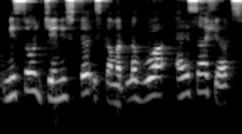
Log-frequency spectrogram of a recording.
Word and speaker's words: misogynist: Form बन गई miss, और गाइन जब इंग्लिश में आया तो वो जैन यानी कि जेनिस्ट, इस तरीके से उसकी प्रोनाउंसिएशन होगा, इसे भी ख्याल रखें। तो मिसोजेनिस्ट इसका मतलब हुआ ऐसा शख्स जो औरतों से नफरत करे।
